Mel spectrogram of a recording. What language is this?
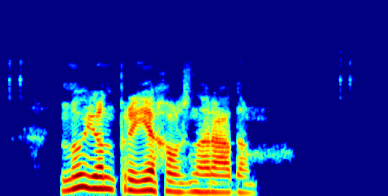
Belarusian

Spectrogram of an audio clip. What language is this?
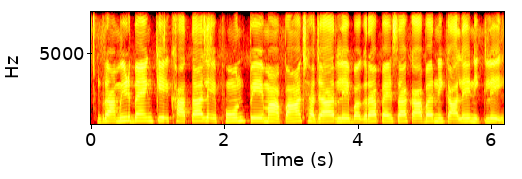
Chhattisgarhi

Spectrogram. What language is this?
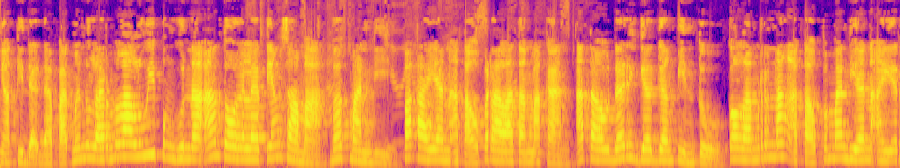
Indonesian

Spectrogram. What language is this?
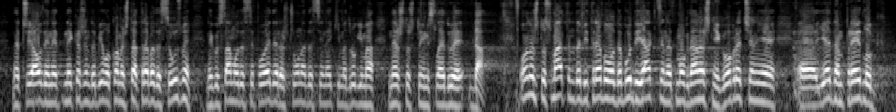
Serbian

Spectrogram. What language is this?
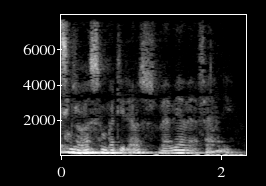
Danish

